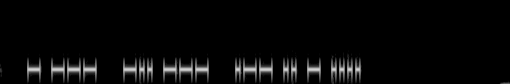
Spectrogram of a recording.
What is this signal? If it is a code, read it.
Morse code, heard as a keyed tone, about 33 wpm, 700 Hz. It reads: TO DO WITH
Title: Speed-Racing - Sets of 5 Words 30wpm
